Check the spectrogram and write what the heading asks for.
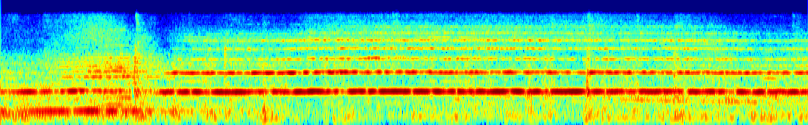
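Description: Steam locomotive whistle blowing one long, steady high note that swells about a second in, as the train pulls out. A single click of a wheel over a rail joint comes near the end.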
